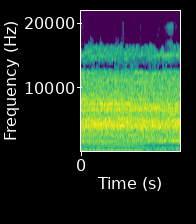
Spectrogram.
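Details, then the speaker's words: Central vacuum motor, new high-frequency muffler fitted. Loud, steady whine with a hollow airy roar, louder than it should be. The motor is spinning slower than normal; owner suspects a failing bearing. "that's a very odd sound it is not supposed to it's not even supposed to be this loud so obviously something is going bad in this thing the motor is actually not even spinning as fast as it normally does"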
